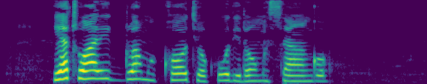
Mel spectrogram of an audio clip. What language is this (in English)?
Ganda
